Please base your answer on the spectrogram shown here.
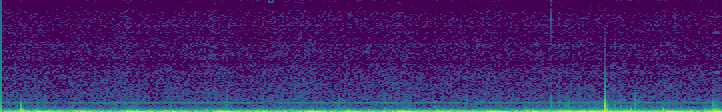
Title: Heart sounds after cycling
